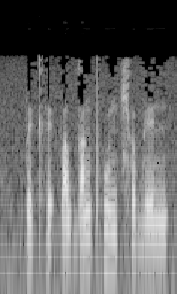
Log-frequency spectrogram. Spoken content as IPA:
pe˧kʰe˨ʔpa˨˩w ɡa˦ŋpʰu˦nt͡ɕʰə˧be˧n

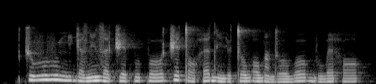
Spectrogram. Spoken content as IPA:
t͡ʃu˧vu˦vu˦˨ ŋi˧ɡɛ˨zĩ˧ zɛ˨t͡ʃe˨ pu˨poː˨˦t͡ʃe˦ tɔ˨hɛ˦dĩ˨jɨ˨ to˧ wɔ˧wã˨ doː˨woː˦ bu˨ wɛ˧hɔ˧

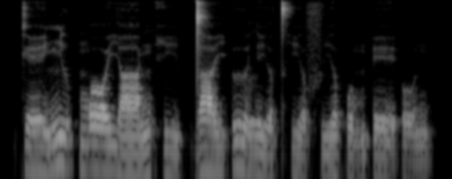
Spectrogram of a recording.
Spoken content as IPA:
keː˩ ɲɯː˥˨p̚mɔː˧ jaː˩˧ŋhiː˧˩p̚ daː˧jʔɯː˥˨li˩ə̯t̪ʰi˧˩ə̯ fi˩˧ə̯po˩˧m ʔeː˧˩ʔo˩n

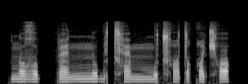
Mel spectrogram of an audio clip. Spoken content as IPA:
nɔʁʷɜpːæ nːʊbɪ t͡sʰæmːʊt͡sʰɔ tˤʊqʷɪt͡ʃʰɒ

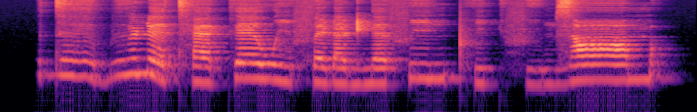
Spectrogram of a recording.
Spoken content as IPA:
dʱɛ̤˦˨ bʱʏ˦ɳɛ˨tʰæ˨ kɛː˧wi˨ fɛ˨ɽæ˨ɖŋɛ˨ fiː˦ŋ pʰi˨kfi̤˨mzɑː˦m

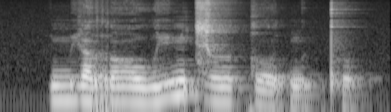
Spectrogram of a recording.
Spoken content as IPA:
mi˧a̯rɔː˧wiː˥˩ŋt͡ɕɤː˧ koː˨˩t̚mɯ˨˩k̚ pʰo˨˩k̚

